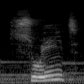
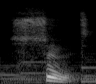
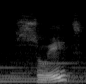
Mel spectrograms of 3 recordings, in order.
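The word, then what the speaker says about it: suite: It is pronounced the same as this word, sweet, sweet, sweet. So that's a difference. It is sweet and not suit. Sweet and not suit.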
